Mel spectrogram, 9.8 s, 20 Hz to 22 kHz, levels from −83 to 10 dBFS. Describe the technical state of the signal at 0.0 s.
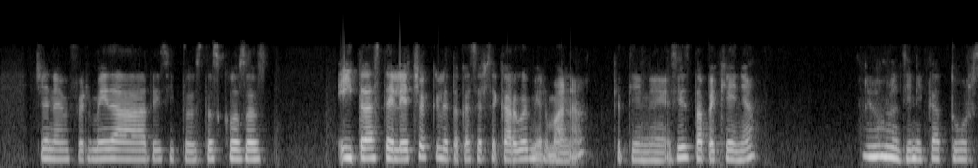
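At 0.0 s the clip opens with comfort noise in place of the background, lasting until about 0.35 s. For that first third of a second, the room background is heard as a smooth, featureless hiss, about 3 dB quieter than the real background that follows. The likely cause is discontinuous transmission in the Opus-coded call path: the sender stopped transmitting during the pause, and the receiver filled the gap with synthetic noise shaped roughly like the room background.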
